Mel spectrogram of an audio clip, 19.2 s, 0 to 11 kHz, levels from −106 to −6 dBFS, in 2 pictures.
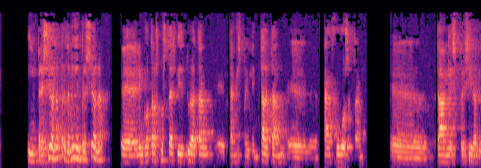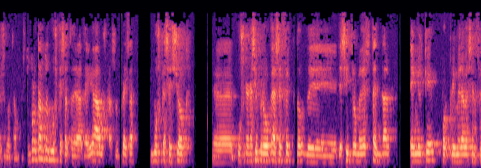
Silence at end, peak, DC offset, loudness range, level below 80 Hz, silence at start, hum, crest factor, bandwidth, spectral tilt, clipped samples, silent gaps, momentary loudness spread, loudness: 0 s; -6 dBFS; under 0.1%; 5 LU; -70 dBFS; 0.55 s; none; 20 dB; 8.8 kHz; -4 dB/octave; under 0.1%; 2.24-2.40 s, 6.41-6.47 s, 7.34-7.76 s, 12.41-12.62 s, 13.53-13.86 s, 17.63-17.81 s; 12 LU; -24 LUFS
